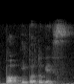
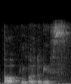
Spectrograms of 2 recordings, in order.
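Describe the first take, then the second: No difference in how they are said.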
